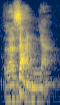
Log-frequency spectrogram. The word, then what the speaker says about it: lasagna: cappucino good okay um another sound that we have in italy and a typical italian sound is the sound gn gn we pronounce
